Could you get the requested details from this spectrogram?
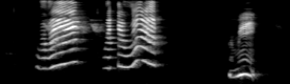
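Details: Pet parrot talking and asking for roti, producing clear human-like words: a long rising-falling phrase, a short break, then a second wavering phrase and a brief final syllable, all in a bright, high voice.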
